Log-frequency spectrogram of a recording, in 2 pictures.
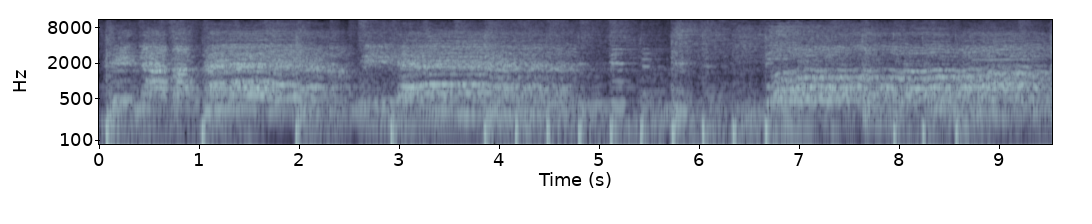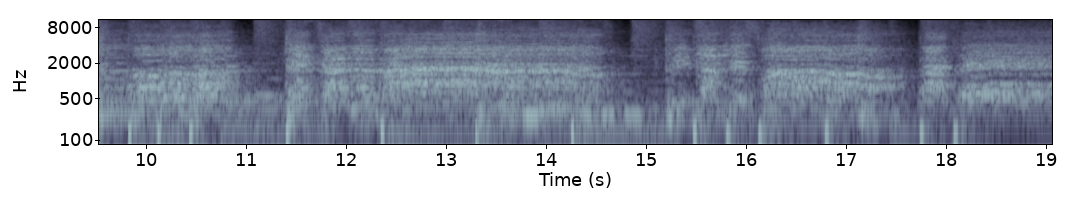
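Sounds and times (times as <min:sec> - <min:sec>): gospel choir singing: 0:00.0 - 0:19.0.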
